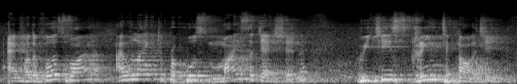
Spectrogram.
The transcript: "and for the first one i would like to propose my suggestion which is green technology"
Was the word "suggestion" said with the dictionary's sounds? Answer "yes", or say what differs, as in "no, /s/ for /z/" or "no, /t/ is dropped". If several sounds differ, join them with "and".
yes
